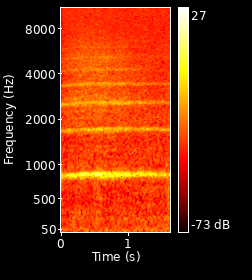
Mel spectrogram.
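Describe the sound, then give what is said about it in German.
A steam locomotive of the Swanage Railway gives off a faint, sustained high tone over a low rumbling background, continuous and even throughout. “In direkter Nachbarschaft zur Cove Castle Ruine liegt ein historischer Bahnhof. Hier machen nur die Dampflokomotiven der Swanage Railway Halt.”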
